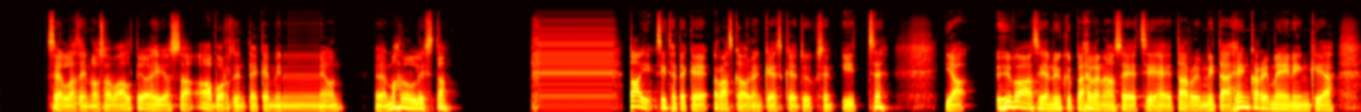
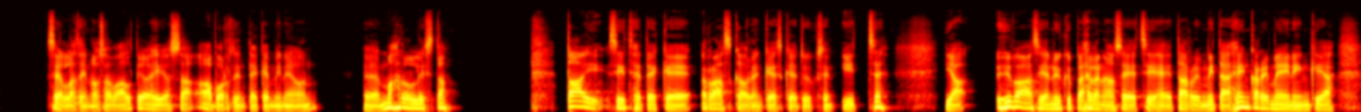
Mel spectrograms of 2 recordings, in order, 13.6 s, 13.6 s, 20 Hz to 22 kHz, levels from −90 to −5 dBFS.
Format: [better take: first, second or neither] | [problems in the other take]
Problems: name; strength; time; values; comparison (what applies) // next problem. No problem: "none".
second | audio freezing; at 3 s and at 5.5 s for 0.5 s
